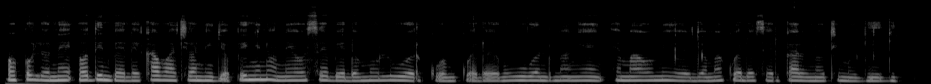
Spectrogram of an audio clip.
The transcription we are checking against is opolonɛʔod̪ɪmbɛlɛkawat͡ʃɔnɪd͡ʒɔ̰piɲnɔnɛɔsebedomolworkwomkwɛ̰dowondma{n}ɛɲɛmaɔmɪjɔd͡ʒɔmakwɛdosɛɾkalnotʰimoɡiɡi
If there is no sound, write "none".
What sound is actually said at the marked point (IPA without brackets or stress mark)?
ŋ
